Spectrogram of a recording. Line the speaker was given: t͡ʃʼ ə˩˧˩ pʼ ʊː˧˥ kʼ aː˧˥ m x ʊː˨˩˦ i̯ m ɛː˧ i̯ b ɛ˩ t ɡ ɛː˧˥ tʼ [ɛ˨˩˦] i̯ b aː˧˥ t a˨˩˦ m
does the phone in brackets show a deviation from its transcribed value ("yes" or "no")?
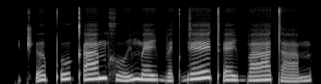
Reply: yes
